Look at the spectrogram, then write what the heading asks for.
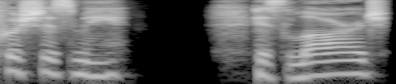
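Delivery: plain reading voice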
